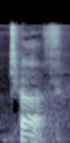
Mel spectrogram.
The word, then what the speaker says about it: tough: For example, in this case, we have that GH at the very end. It sounds like an F in that particular lesson.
